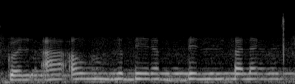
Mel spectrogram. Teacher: रा जो है रा फुल माउथ है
